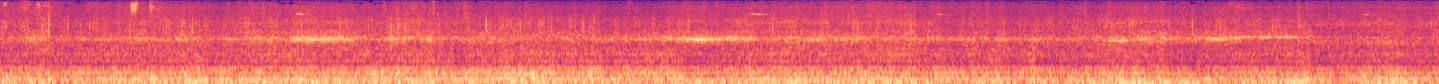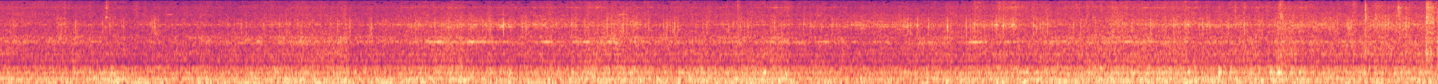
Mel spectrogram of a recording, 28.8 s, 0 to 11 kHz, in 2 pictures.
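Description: Cabin noise of a 700 Series Shinkansen running at speed: a steady low rumble of the train on the track, with a faint high whine in the first half.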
